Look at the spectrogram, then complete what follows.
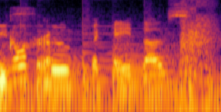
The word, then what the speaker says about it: Facade: Facade? That Linoone? Oh, that's It's, yeah, I've always called it Facade too, but people said Facade. So I was like, oh, so that is actually how you pronounce it, okay.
